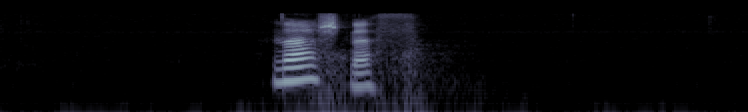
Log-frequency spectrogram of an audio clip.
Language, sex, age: Norwegian, female, 34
